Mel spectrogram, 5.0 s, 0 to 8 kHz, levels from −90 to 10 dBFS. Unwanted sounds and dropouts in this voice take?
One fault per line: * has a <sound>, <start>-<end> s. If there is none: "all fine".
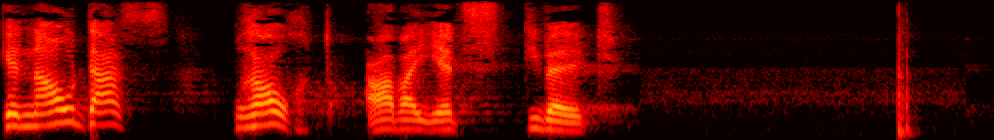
* has a thud, 4.5-4.6 s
